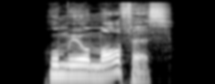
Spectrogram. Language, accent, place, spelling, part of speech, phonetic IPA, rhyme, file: German, Germany, Berlin, homöomorphes, adjective, [ˌhomøoˈmɔʁfəs], -ɔʁfəs, De-homöomorphes.ogg
- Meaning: strong/mixed nominative/accusative neuter singular of homöomorph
